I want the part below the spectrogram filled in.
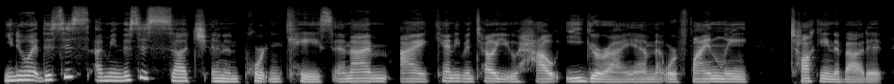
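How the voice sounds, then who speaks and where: Woman, raspy, very low voice, co-host, dry studio sound. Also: normal speed, no room sound. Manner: eager, playful banter. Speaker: podcast co-host. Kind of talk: casual chat.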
